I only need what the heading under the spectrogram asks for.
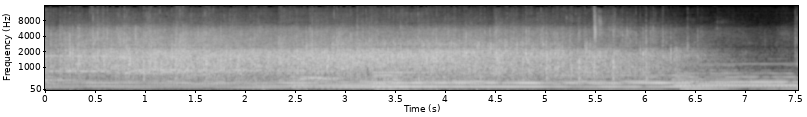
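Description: An audience at Osana church claps steadily for several seconds for one of the church's leaders, a dense, sustained wash of applause with low sustained tones beneath it, fading slightly toward the end.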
